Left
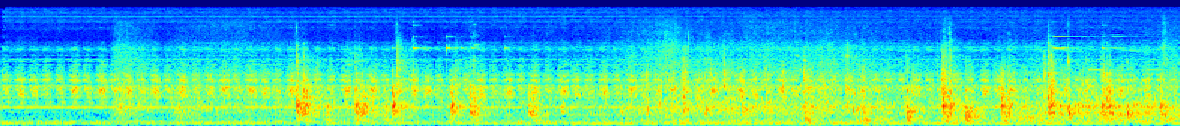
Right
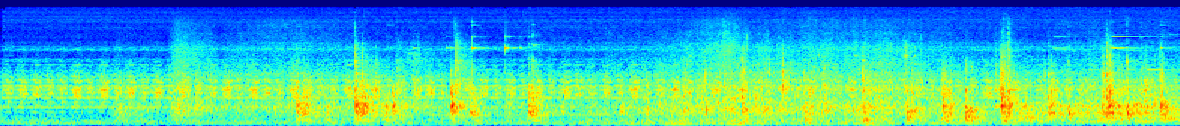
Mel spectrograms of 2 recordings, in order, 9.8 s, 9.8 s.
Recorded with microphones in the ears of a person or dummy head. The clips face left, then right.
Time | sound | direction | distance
0.0 | a fan | 75° left (ahead or behind) | 8 m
